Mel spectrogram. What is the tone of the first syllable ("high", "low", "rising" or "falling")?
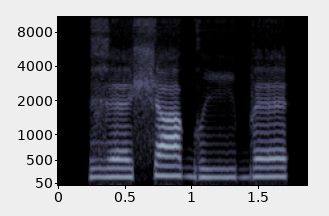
low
